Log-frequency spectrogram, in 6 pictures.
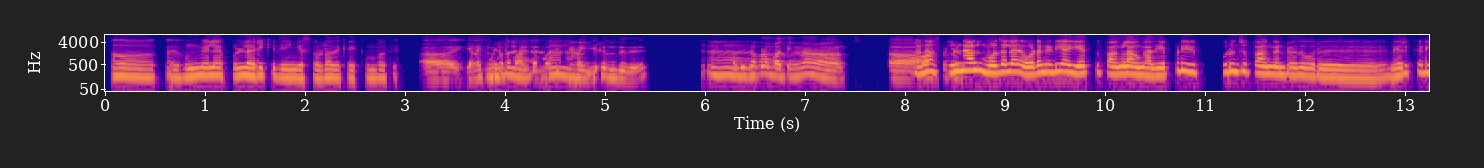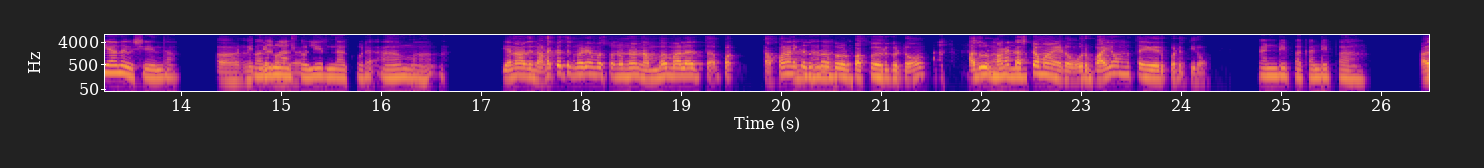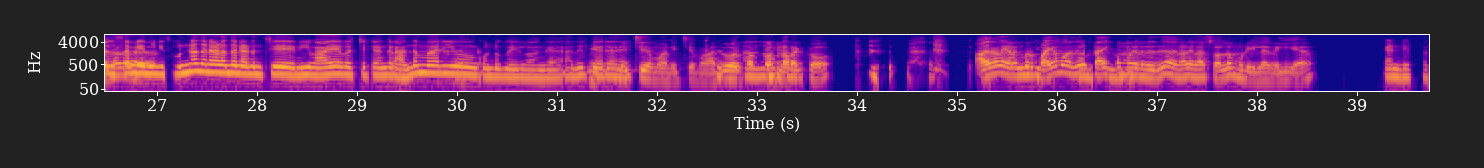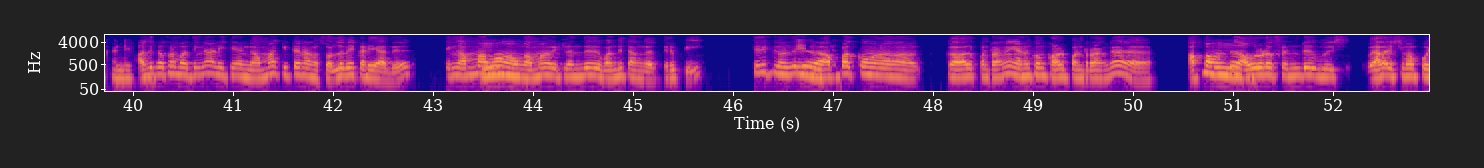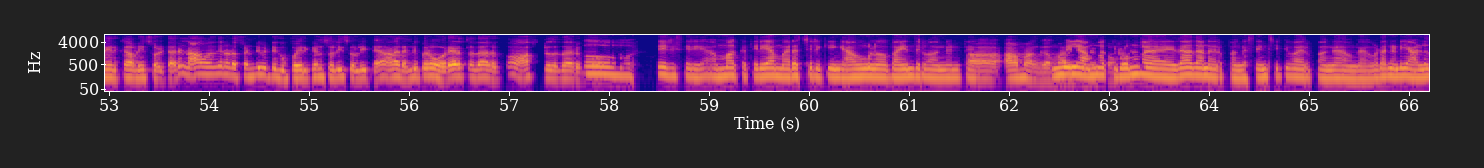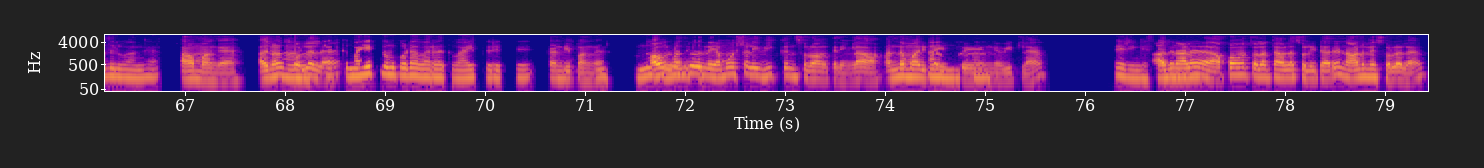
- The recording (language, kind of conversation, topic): Tamil, podcast, உங்கள் உள்ளுணர்வையும் பகுப்பாய்வையும் எப்படிச் சமநிலைப்படுத்துகிறீர்கள்?
- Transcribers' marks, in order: drawn out: "ஓகே!"; laughing while speaking: "ஆ. ஆ"; drawn out: "ஒரு"; other noise; chuckle; laughing while speaking: "அது ஒரு பக்கம் நடக்கும்"; other background noise; chuckle; laughing while speaking: "ஆ. ப ரொம்ப கஷ்டமான சூழ்நிலை"; tapping; in English: "கால்"; in English: "கால்"; in English: "ஃப்ரெண்ட்"; in English: "ஃப்ரெண்ட்"; in English: "சென்சிட்டிவா"; in English: "எமோஷனலி வீக்ன்னு"; in English: "டைப்"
